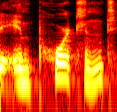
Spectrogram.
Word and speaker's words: important: he says the word important, he says it's very important. Important. Okay. It's almost like a soft D or like they take the the D out all the T out altogether.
